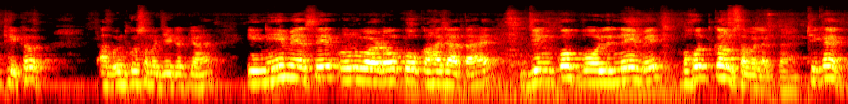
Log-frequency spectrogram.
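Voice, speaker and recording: A man's voice: high voice, a little mellow. Guy teaching exam prep grammar, asks then answers himself, keeps saying okay, echoey room. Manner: repeats questions and answers them himself, says "theek hai" often. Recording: echoey room, mic at a distance.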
